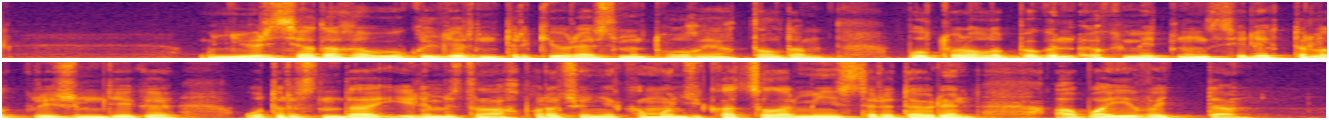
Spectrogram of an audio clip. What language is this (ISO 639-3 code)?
kaz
